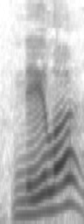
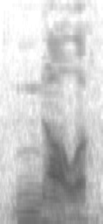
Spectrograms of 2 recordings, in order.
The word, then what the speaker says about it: Nala: Now, Travis, I know you would never cheat on your girlfriend, so tell the audience about Nayla. Is that how you pronounce her name? Nala. Nala. My mistake, but I don't blame you.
